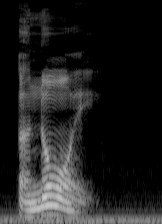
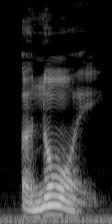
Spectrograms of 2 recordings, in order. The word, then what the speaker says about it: annoy: And that's because although they have 2 syllables, one syllable is a stressed syllable and the other one is an unstressed syllable. The unstressed syllables actually have schwa sounds in them.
